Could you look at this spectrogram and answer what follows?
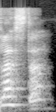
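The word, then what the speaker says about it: Leicester: a red leer ler red Lester yeah and it does not look the way that it's pronounced and I said something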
